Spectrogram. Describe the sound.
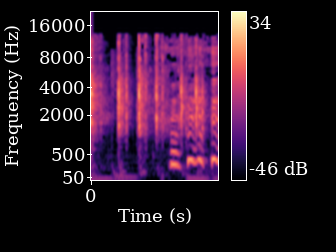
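Quick, irregular clicks of keys being typed on a computer keyboard, a handful of sharp taps in a row, then a voice begins talking as the clacking fades under it.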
